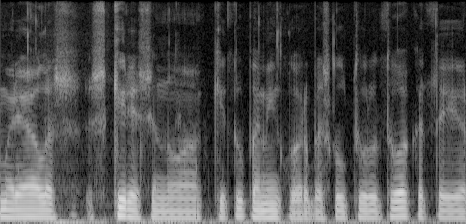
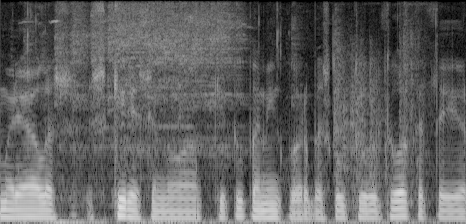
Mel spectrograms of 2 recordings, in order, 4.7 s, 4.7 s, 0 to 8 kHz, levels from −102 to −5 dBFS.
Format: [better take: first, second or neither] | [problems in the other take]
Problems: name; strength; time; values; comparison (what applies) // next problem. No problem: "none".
first | background sound (Coin (dropping) / Bell); 19 dB below the speech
